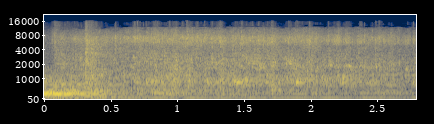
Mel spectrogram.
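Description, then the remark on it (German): A public toilet in Singapore flushes with a steady, loud rush of water that holds evenly for a few seconds, with a brief low gurgle at the start and a faint hum underneath. “Unbedingt abziehen, sonst drohen 150 € Strafe.”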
